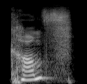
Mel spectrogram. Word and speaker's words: comfortable: So I want you to break it down into the syllables and practice them individually. Comfortable. Comf. And sometimes we don't even really say the F. Sometimes we just say comp or cumped, something like that.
